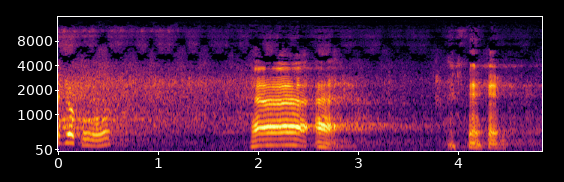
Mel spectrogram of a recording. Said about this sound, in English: Let's go ahead and give the Lord a big round of applause. Thank you, Father. Glory be to God.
